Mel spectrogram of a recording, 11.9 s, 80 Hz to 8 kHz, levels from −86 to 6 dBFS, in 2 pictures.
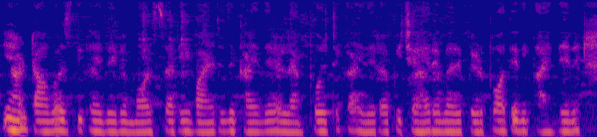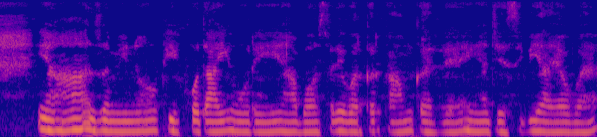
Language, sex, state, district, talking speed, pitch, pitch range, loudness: Hindi, female, Chhattisgarh, Bilaspur, 235 wpm, 165 Hz, 160-175 Hz, -37 LUFS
